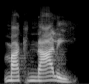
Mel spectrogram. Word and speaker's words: McNally: How do you say it? I say McNally. Joanne McNally. That's it.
